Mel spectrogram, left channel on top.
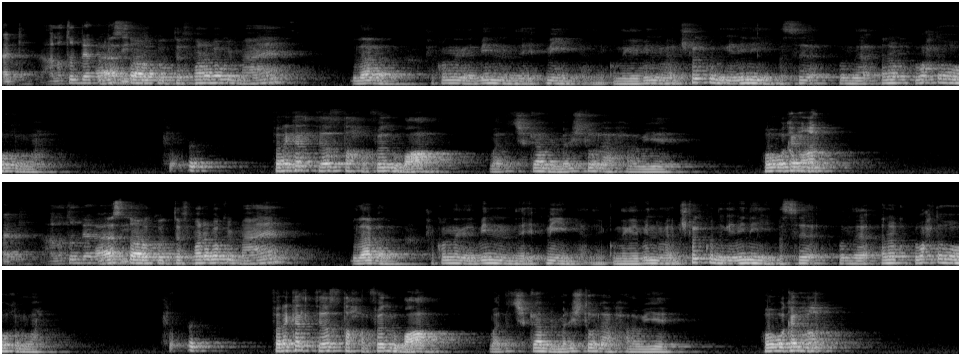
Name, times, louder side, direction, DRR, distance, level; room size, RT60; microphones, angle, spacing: voice 1, 0.0-1.4 17.4-17.7, left 3 dB, 40° left, 6 dB, 0.6 m, -27 dB
voice 2, 0.9-2.8 3.5-4.0 4.4-10.0 11.4-11.5 12.3-13.9 14.4-16.2 17.2-17.7, right 2 dB, 30° right, 6 dB, 0.6 m, -21 dB
6.1 x 5.7 x 4.1 m, 1.0 s
head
